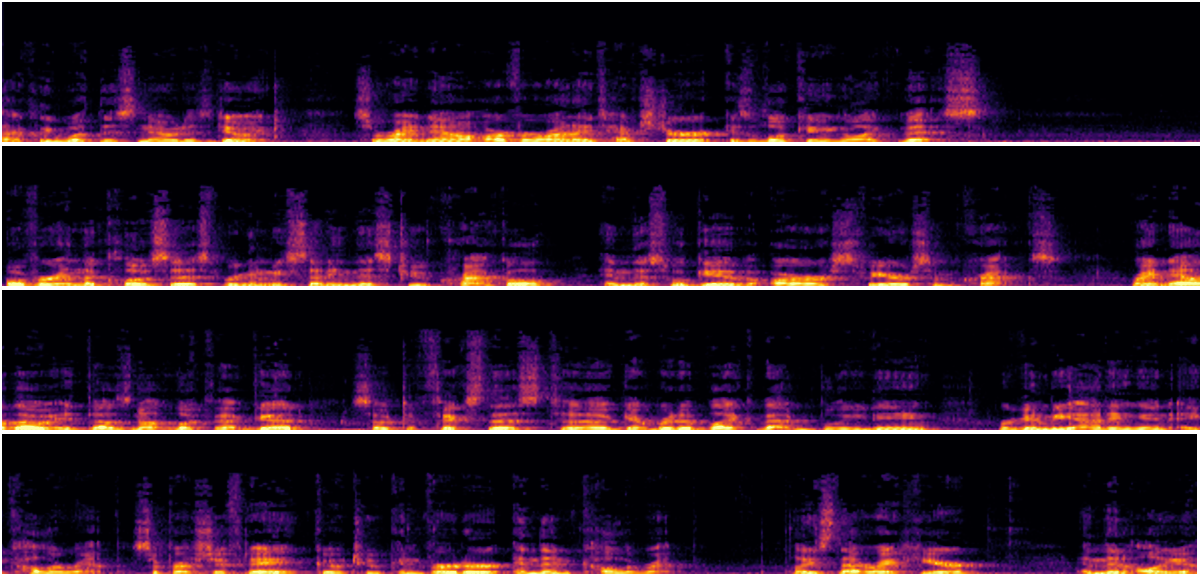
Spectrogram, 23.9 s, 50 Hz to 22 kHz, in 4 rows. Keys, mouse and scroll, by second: 8.3-15.1 drag, 15.1 scroll up 1, 22.0 middle click, 22.0 shift+a, 22.2 click.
